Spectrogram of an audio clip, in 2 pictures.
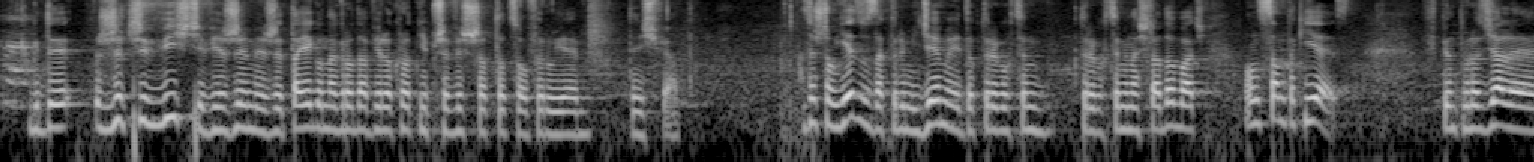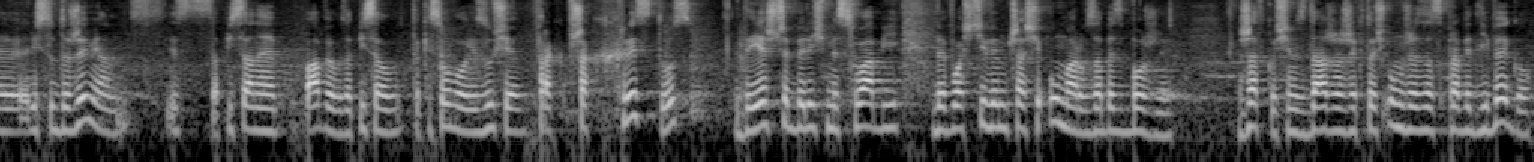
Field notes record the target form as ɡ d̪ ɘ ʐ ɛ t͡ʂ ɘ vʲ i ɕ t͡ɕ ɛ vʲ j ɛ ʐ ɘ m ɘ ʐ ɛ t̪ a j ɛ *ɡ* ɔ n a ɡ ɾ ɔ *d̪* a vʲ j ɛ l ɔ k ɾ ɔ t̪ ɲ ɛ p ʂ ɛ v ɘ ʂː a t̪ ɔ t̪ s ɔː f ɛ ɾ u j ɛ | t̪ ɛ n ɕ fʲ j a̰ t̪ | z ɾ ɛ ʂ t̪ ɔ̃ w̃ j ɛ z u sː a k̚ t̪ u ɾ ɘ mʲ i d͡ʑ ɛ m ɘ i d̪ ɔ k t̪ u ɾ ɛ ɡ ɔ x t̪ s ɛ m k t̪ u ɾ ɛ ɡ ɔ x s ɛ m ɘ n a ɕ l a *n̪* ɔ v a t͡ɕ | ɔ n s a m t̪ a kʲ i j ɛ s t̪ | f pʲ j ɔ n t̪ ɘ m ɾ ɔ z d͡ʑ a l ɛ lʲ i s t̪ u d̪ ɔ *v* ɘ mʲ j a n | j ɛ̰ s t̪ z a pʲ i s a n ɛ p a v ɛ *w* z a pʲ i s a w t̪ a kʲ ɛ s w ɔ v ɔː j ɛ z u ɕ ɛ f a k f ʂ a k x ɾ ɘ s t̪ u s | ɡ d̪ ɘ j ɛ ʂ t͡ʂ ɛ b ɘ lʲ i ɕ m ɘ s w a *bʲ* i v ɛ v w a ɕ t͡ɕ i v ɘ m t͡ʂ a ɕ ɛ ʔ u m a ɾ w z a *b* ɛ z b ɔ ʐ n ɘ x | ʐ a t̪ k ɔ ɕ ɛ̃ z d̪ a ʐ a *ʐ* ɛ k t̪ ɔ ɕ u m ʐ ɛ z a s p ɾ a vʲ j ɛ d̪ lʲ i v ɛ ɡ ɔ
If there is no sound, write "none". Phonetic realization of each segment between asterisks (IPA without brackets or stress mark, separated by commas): ɡ, d̪, d̪, ʐ, w, bʲ, b, ʐ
